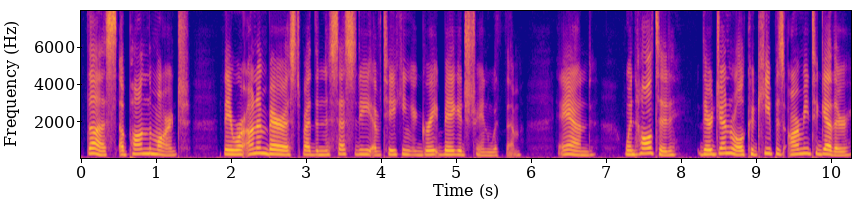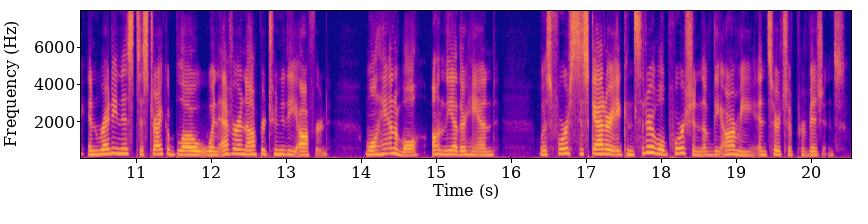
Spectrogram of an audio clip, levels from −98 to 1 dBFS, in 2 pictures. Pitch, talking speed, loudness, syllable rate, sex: 225 Hz, 170 wpm, -18 LUFS, 5.7 syllables/s, female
